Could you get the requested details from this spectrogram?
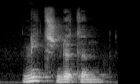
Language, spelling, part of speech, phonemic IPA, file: Dutch, nietsnutten, verb / noun, /ˈnitsnʏtən/, Nl-nietsnutten.ogg
- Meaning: plural of nietsnut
